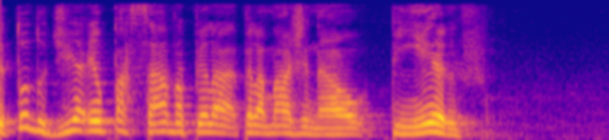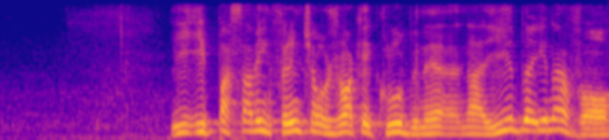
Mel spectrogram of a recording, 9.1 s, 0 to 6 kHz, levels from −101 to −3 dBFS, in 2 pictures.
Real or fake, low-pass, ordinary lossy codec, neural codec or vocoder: fake; 5.4 kHz; none; codec, 16 kHz in and 24 kHz out, 2.2 kbps, FireRedTTS-2 codec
